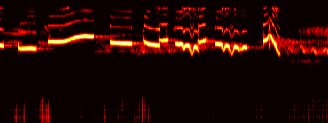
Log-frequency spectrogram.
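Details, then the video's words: Kacer (oriental magpie-robin) song for provoking other birds into song: long slurred whistles followed by quick wavering trills and a sharp rising note, with faint low knocks beneath. "PANCINGAN BURUNG KACER AGAR IKUT BUNYI DAN BUKA MATERI"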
